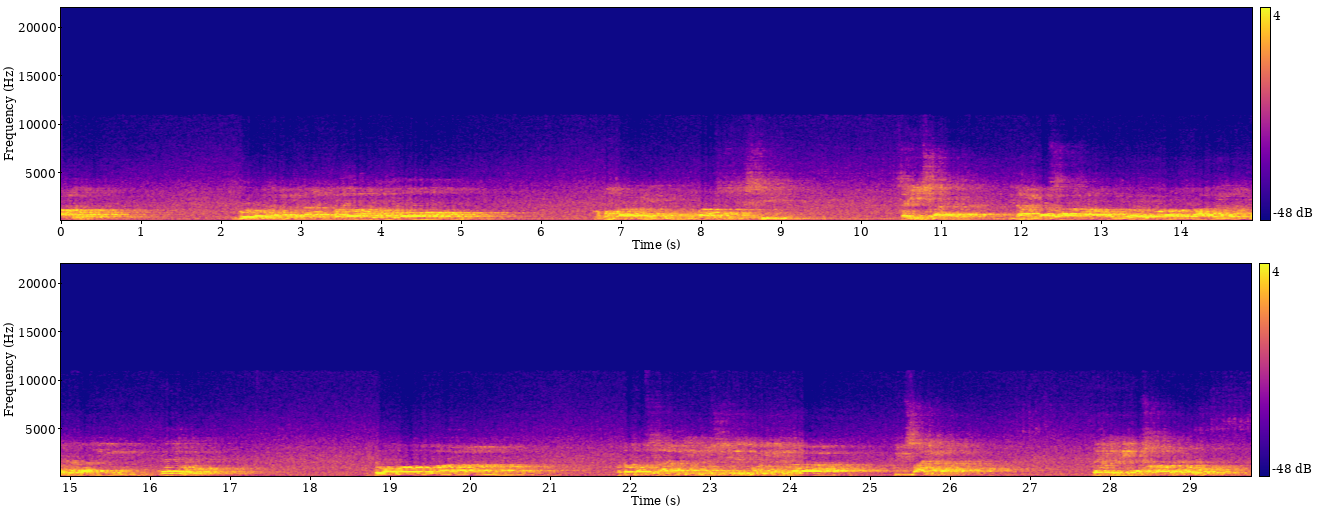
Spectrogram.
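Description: A middle-aged man sings in long phrases through a microphone and loudspeaker.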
